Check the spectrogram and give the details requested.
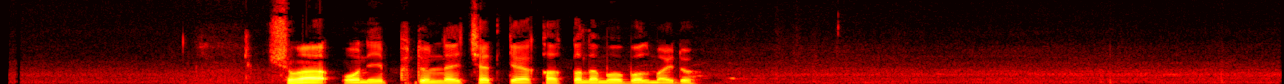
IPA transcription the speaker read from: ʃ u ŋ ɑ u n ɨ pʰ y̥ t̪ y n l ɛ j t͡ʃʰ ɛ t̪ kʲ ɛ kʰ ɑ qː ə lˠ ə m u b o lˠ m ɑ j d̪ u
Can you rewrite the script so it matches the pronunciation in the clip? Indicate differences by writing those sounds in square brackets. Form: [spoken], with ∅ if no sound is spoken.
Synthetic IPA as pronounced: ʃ u ŋ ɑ u n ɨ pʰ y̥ t̪ y n l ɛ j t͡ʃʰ ɛ t̪ kʲ ɛ [qʰ] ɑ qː ə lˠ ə m u b o lˠ m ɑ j d̪ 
